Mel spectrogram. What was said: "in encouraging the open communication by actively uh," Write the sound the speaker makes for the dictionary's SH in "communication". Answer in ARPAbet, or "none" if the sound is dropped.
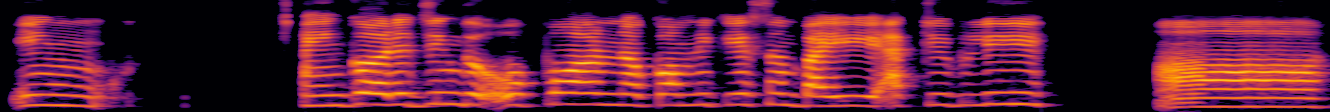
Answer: S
